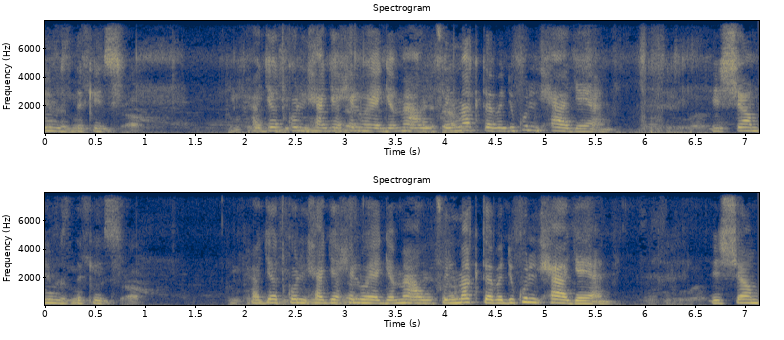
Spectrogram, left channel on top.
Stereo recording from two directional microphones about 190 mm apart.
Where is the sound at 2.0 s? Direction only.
60° right (ahead or behind); by 5.5 s 45° right (ahead or behind).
